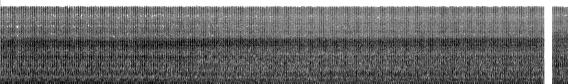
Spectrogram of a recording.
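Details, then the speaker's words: Isuzu Panther diesel just started cold after new cylinder liners replaced a compression leak that only caused smoke at the oil filler cap and dipstick; steady, even clatter at idle with no misses or heavy knock; normal idle. "ini mesinnya sudah hidup sekarang kita coba Sebentar ya"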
